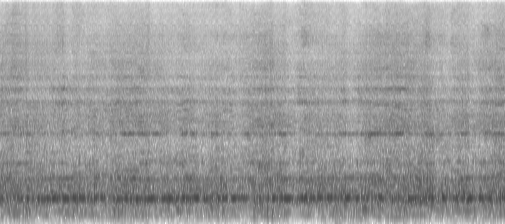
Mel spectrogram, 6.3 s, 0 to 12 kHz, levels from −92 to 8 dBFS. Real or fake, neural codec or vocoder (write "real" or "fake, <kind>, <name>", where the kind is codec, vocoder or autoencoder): fake, codec, SNAC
